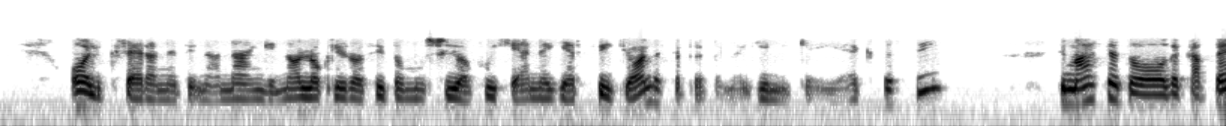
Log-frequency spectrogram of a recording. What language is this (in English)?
Greek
